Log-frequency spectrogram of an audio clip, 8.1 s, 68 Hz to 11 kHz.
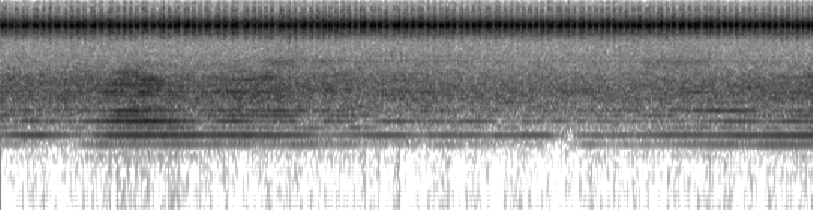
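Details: Steady high-pitched trilling song of a handsome trig, Maynard, Massachusetts, September 14, 2019; the rapid pulses run without a break at one pitch, with weak low tonal hum in the background.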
